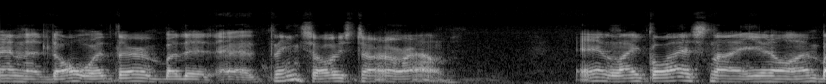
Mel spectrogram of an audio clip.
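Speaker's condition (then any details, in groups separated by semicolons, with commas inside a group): Friedreich's ataxia; voice crackles when stressed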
